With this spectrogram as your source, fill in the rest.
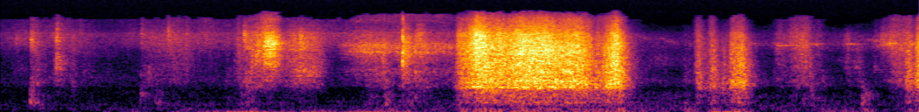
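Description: A heavy tray rumbles as it slides along rollers.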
